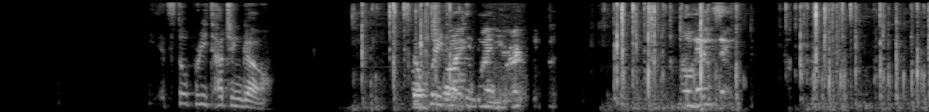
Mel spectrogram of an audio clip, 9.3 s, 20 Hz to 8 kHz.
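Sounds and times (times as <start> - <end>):
speech: 1.6 - 2.8, 4.1 - 5.6, 6.8 - 7.5
rapid computer keyboard typing: 3.5 - 4.7, 6.0 - 9.2.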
